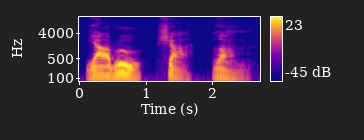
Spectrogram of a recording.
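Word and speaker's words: ירושלם: Yaru sha lam.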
